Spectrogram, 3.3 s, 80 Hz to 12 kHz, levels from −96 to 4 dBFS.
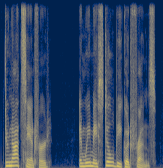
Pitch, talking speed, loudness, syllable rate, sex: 215 Hz, 185 wpm, -16 LUFS, 4.4 syllables/s, female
